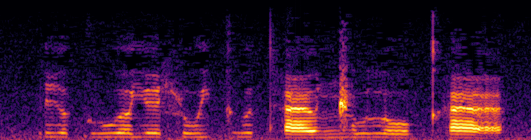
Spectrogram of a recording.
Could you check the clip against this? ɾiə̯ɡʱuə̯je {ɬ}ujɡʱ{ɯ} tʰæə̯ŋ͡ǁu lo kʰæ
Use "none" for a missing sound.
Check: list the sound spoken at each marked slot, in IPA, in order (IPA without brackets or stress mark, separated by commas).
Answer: ɬ, ɯ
